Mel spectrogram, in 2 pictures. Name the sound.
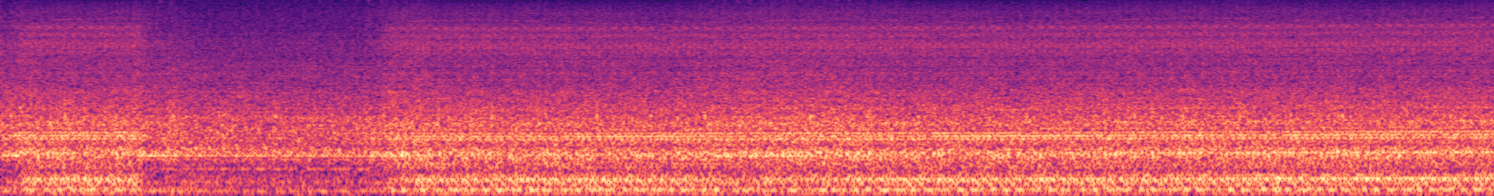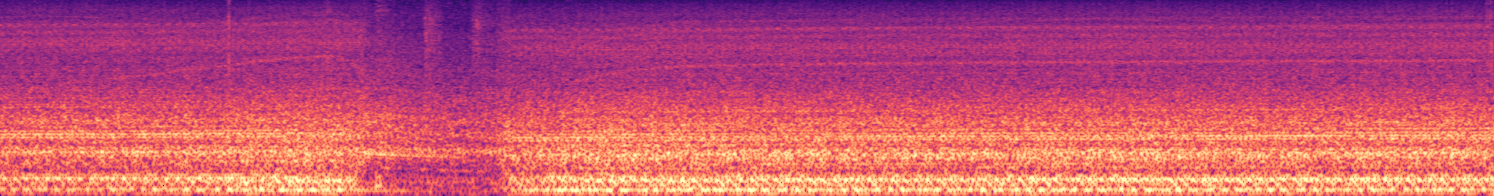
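truck engine revving through gears in a trucking video game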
